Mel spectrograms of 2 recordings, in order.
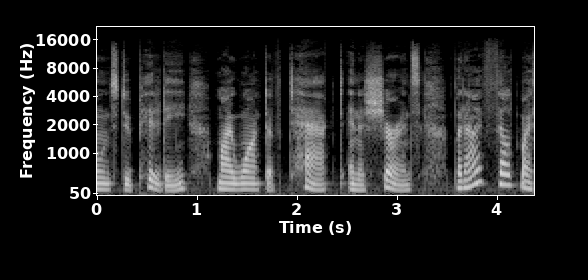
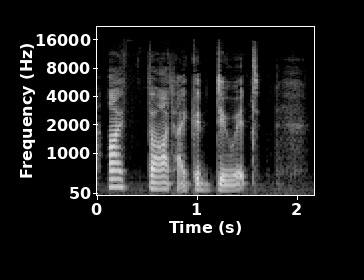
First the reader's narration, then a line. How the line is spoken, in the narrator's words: she began to laugh and muttered to herself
